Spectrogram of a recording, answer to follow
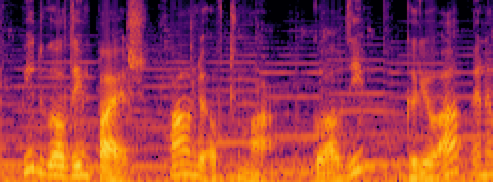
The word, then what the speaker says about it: Tomar: Tomar, more correctly pronounced Tomar, is a small town 130 kilometers from Lisbon.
